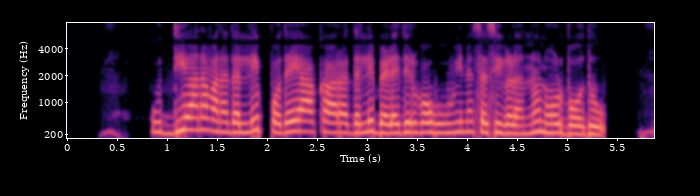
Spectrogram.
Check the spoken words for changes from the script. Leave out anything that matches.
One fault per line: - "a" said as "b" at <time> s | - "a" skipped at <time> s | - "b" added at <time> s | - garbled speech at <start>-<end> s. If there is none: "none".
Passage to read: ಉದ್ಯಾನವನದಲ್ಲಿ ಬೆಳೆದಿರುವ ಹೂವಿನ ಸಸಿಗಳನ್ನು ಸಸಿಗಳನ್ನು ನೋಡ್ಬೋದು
- "ಪೊದೆಯಾಕಾರದಲ್ಲಿ" added at 2.1 s
- "ಸಸಿಗಳನ್ನು" skipped at 4.8 s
